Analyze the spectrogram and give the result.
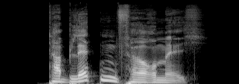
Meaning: tablet-shaped (small, flat and cylindrical)
- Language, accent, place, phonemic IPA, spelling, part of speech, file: German, Germany, Berlin, /taˈblɛtn̩ˌfœʁmɪç/, tablettenförmig, adjective, De-tablettenförmig.ogg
